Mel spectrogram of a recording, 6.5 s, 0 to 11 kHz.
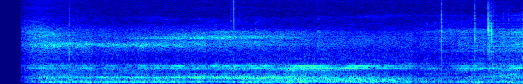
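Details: Delta Airbus A319-114 N318NB, flight DL2427 DFW-DTW, in-cabin: steady mid-pitch whistle over the cabin roar; the normal fuel over-pressure protector (FOPP) whistle of this type.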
